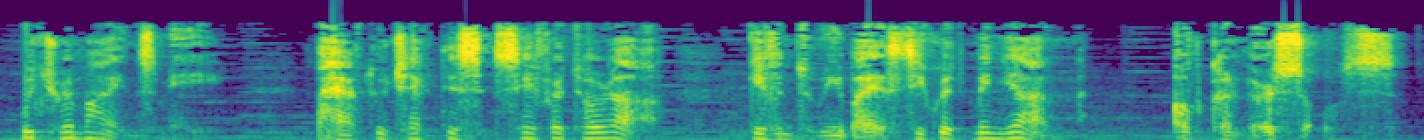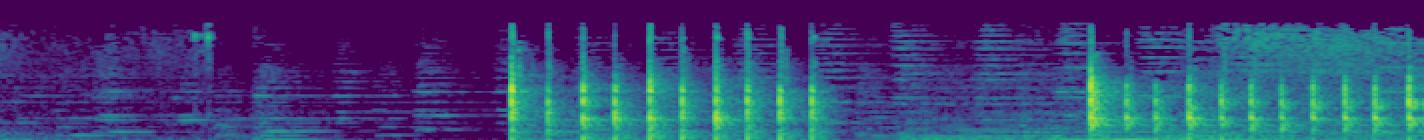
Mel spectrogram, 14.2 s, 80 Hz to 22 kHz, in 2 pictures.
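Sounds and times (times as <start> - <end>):
soft music: 0.0 - 14.2
speech: 0.1 - 1.0, 1.6 - 7.1
sharp knocks on a door: 9.7 - 11.4, 12.6 - 14.2.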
